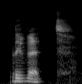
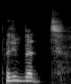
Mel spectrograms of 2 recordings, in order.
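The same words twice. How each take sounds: First: Said in the usual way. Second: "Privet" called out higher and louder, ending in a fall; loud Russian try. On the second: Shown as a demonstration. Practising Russian for the game, loud "Privet". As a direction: announce "Privet" loudly to the game. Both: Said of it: "I might play Kathy Rain".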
